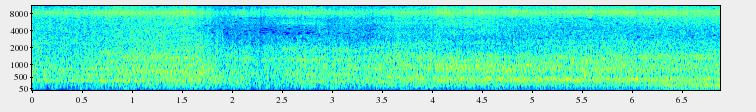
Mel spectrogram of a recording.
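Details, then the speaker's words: John Deere L100 lawn tractor with Briggs 1742 engine, driven around the block with the mower deck installed after the PTO cable was loosened. An even, steady engine drone with wind and ground noise, no knocks or misfires. It starts easily, runs great and barely vibrates. "this thing runs great always starts up great and you know what I think it's gonna mow really well too because it spins really well and it doesn't really vibrate"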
